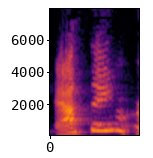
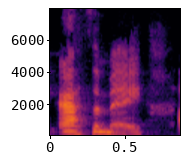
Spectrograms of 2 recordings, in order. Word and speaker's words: athame: It is spelled, athame is spelled A-T-H-A-M-E. So it could be athame or it could be athame. – I've always heard athame. – People pronounce it both ways, and there is not a problem with either way.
